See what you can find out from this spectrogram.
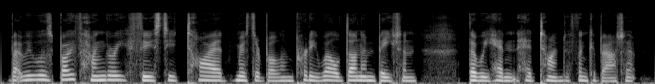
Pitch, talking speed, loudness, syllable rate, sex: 180 Hz, 210 wpm, -18 LUFS, 5.9 syllables/s, female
